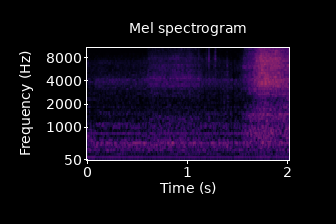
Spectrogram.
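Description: A can of computer duster held upside down sprays a short hiss of freezing propellant onto the battery's temperature sensor, starting about a second and a half in, to trigger its low-temperature charge protection. A steady low hum runs underneath before the spray.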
